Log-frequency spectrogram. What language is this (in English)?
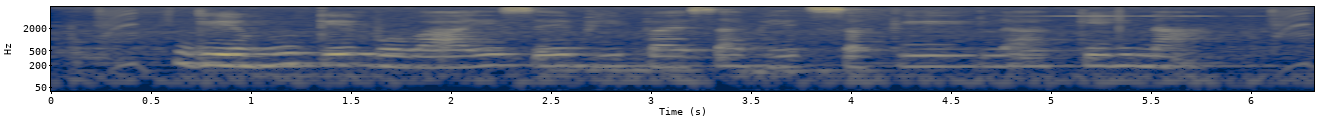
Bhojpuri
